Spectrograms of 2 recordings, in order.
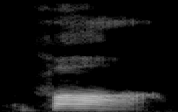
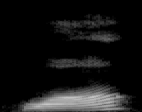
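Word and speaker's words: ວ: And remember that va sometimes is pronounced as a W sound, so you may hear it pronounced wa, okay?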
